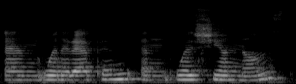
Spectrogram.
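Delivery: normal talking voice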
